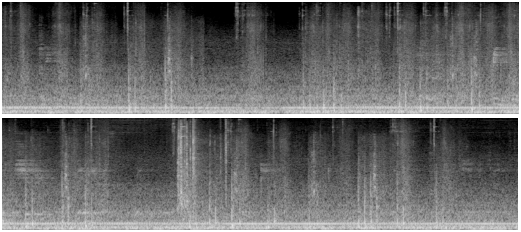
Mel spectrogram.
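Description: Footsteps tap on a hard floor at a walking pace.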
